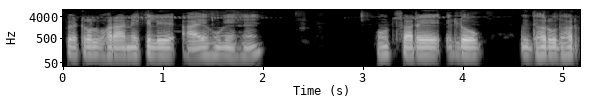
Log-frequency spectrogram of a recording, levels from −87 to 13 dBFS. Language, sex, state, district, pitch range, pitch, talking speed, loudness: Hindi, male, Chhattisgarh, Balrampur, 105-110 Hz, 110 Hz, 140 wpm, -20 LUFS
